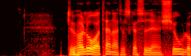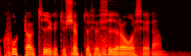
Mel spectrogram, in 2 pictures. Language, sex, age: Swedish, male, 35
